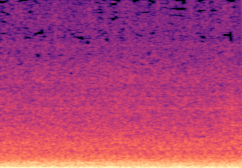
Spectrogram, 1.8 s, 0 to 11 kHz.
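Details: 2005 Mazda 6 at idle, AC on, engine not fully warm: steady low roar of cooling fans running hard, checked with scope and OBDWiz fan duty cycle; failing cooling fan control module, fans come on at random.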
